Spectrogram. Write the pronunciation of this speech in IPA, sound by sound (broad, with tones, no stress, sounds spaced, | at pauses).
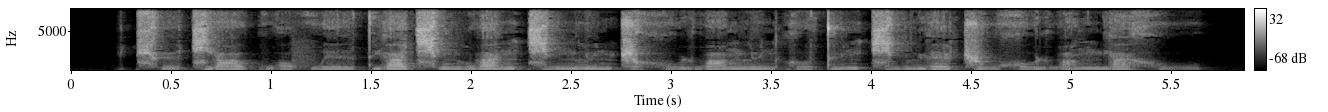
t͡ɕʰ y˥ t͡ɕ j ɑ˧˥ ʊ̯ k w ɔ˧˥ f w e˨˩ ɪ̯ t̪ j ä˥ t͡ɕʰ i˨ n l w a˥ n t͡ɕ i˧˥ n l y˥˩ n ʈ͡ʂ ɤ˩ x u˨˩ ɻ w ɑ˥ ŋ l y˥˩ n k ɤ˧˥ t̪ y˨˩ n t͡ɕ i˥ l ɥ ɛ˥ ʈ͡ʂ u˥ x o˨ ʊ̯ ɻ w ɑ˧˥ ŋ n̪ j ä˧˥ x u˨˩˦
